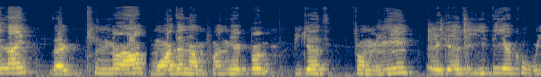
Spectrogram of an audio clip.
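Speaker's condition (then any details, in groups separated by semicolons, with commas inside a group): Cerebral palsy; wheelchair user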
